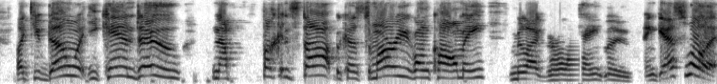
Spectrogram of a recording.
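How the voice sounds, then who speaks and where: A woman with a Southern US accent uses a raised, projected voice, high in pitch and bright and sharp in tone, with very wide pitch swings, very even loudness and a moderate pace. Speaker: livestream guest. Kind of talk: casual chat.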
